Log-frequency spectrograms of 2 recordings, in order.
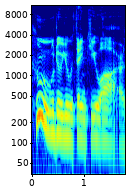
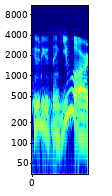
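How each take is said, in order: First: It sounds powerful and angry, like a wizard. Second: It sounds seductive and flirtatious, like a sexy woman.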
